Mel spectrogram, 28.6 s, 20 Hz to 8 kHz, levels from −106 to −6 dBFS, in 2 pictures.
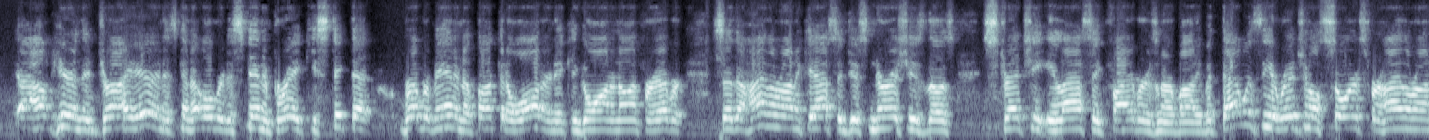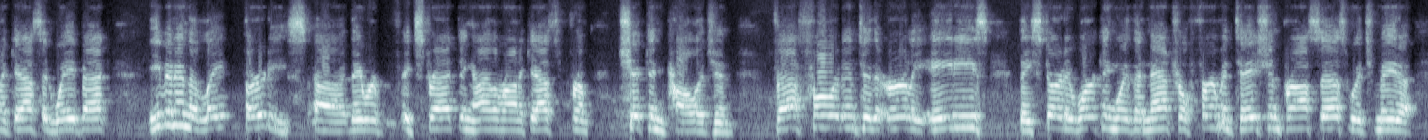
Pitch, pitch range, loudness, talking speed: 185 Hz, 170-200 Hz, -17 LUFS, 185 wpm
